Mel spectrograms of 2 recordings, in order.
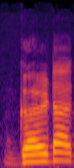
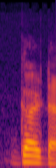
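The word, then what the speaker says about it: Goethe: तो आप गेदी कह सकते हैं, आप गोएथे कह सकते हैं, आप गाडा कह सकते हैं। ठीक है? तो कहीं आपको गाडा मिलेगा, कहीं आपको गोथे मिलेगा, कहीं आपको गेडी का उच्चारण मिलेगा। और आप इसे गोथे के रूप में समझ सकते हैं। तो, ये इसके सभी उच्चारण हैं। ठीक है? इसलिए, इसका बिल्कुल सही और सटीक उच्चारण गोएथे है।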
